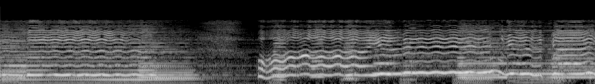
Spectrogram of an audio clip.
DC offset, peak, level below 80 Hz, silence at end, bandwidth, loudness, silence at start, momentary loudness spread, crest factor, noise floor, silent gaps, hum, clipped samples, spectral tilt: under 0.1%; -4 dBFS; -46 dBFS; 0 s; 8.6 kHz; -15 LUFS; 0 s; 9 LU; 12 dB; -39 dBFS; none; none; under 0.1%; -3 dB/octave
